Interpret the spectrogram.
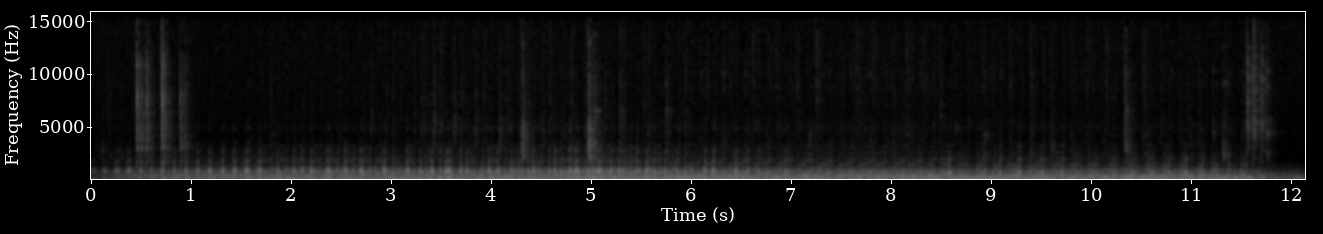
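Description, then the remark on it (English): An ondes Martenot plays a rapid tremolando on its keyboard to emulate chords, its fast-wavering electronic tones blurring together into a buzzy, chord-like sustained sound that holds steady for about twelve seconds, with no one talking. “You can emulate the sound of chords by doing very rapid tremolando.”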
